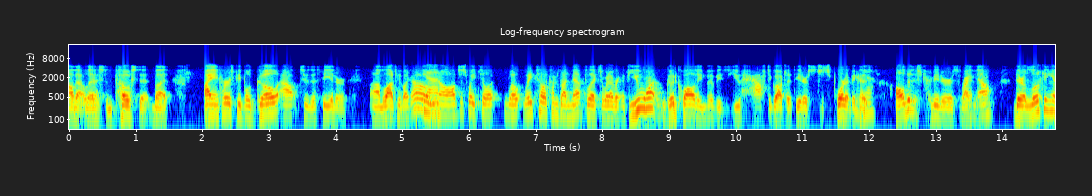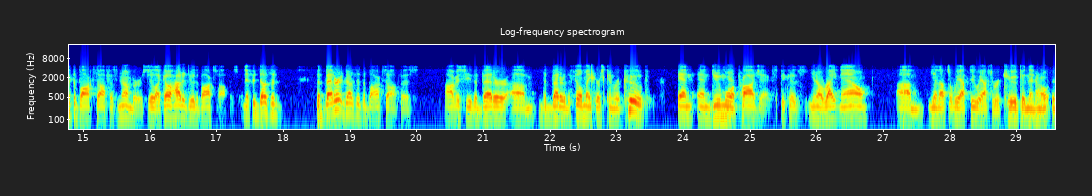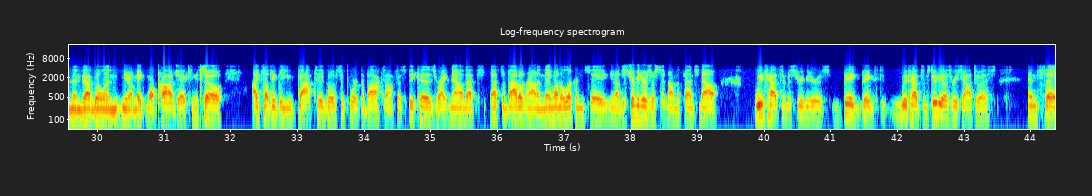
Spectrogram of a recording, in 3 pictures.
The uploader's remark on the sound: On the phone with Actor, Writer & Director.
